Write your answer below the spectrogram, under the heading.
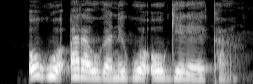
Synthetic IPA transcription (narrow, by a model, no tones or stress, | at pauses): oɣwɔʔaɾauɣaneɣwɔʔoɡeɾɛka̰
